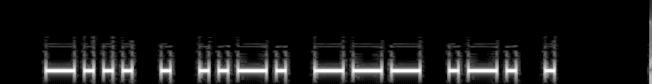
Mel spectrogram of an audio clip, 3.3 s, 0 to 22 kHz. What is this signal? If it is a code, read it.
Morse code, heard as a keyed tone, about 25 wpm, 650 Hz. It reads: BEFORE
